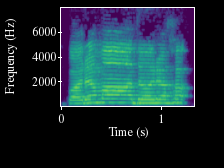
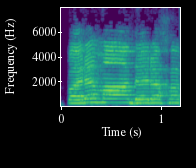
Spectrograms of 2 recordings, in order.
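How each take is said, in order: Both takes have the same delivery.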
